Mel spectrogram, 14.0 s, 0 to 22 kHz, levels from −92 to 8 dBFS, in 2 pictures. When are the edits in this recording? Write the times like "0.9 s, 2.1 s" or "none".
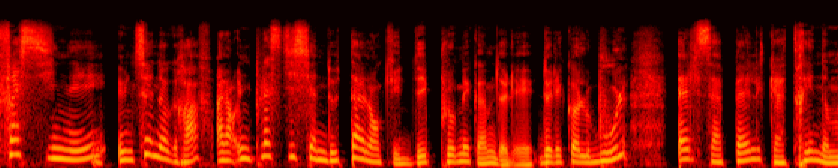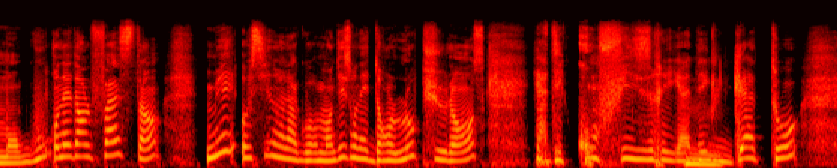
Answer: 7.4 s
